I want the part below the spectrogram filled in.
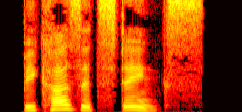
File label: english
